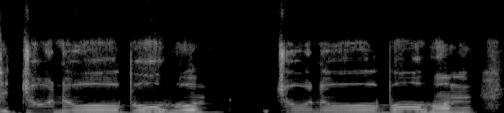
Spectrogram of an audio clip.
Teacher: We make sure that the lips are circled and we make sure all of them are making an equal oo sound. Despite the noon having a wow after it and being prolonged, it's still the same oo sound, just longer.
